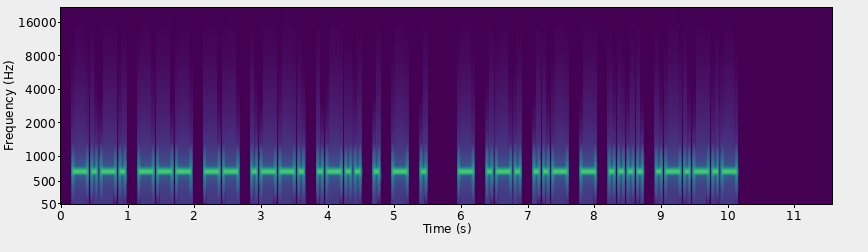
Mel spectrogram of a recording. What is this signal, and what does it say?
Morse code, heard as a keyed tone, about 17 wpm, 700 Hz. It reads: COMPLETE TRUTH.
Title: Sentences from Top 1000 Words - Review Part 2 - 17wpm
